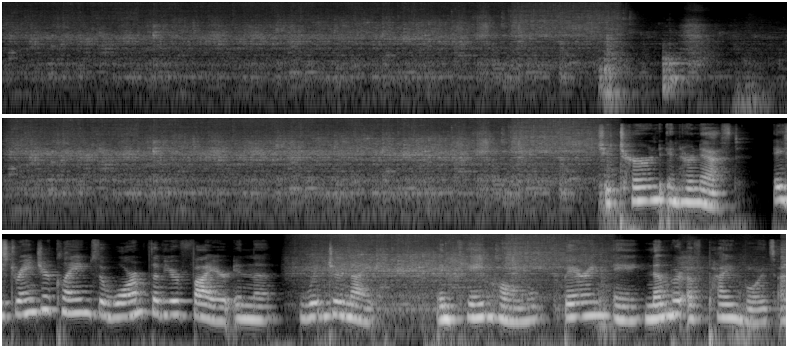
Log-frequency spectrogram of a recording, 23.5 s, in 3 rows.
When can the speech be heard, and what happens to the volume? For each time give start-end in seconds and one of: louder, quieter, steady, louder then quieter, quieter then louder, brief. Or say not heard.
13.8-23.5 steady.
